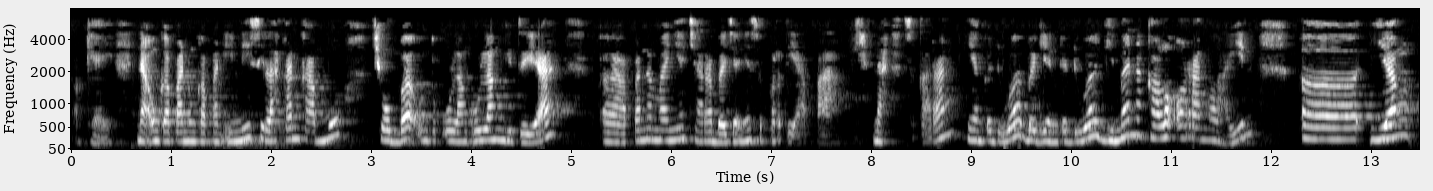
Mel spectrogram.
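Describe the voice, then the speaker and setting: A woman English teacher who explains in a mix of languages and repeats each English phrase slowly for learners to copy. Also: mid-range voice, dull audio. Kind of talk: classroom explanation with drilled pronunciation.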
